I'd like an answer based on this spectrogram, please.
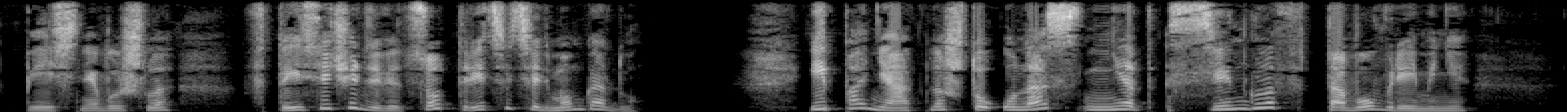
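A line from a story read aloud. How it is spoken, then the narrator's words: Very calm. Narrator (Russian): Я говорю все еще очень спокойно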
